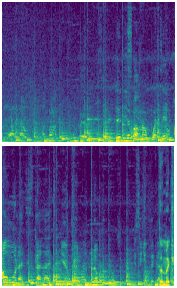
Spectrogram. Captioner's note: foreign language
